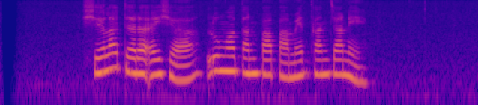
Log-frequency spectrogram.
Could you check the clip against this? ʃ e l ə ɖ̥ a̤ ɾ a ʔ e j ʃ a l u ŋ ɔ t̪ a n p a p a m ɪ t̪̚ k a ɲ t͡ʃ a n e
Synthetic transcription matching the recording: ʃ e l a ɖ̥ a̤ ɾ a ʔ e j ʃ a l u ŋ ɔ t̪ a n p a p a m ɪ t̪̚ k a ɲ t͡ʃ a n e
